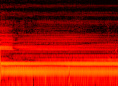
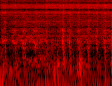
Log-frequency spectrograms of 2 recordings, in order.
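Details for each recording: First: Gaggia Viva espresso machine that steams but gives no hot water: steady, even pump buzz that never changes pitch or labours, running without drawing water; the cause was a blocked jet, clearable by unscrewing it and cleaning with wire. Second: Gaggia Viva espresso machine that makes steam but not hot water: soft, steady hiss of steam from the steam side, working normally; a blocked pipe inside is suspected, and the real cause was a dirty jet needing cleaning.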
